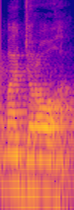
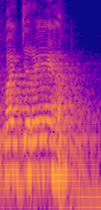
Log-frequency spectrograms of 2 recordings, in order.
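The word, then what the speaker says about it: مجراها: Imalah seperti bacanya majroha tapi dibacanya harus majreha. Nah, itu harus tahu berarti kalau kita enggak tahu ilmu salah semua salahnya.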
